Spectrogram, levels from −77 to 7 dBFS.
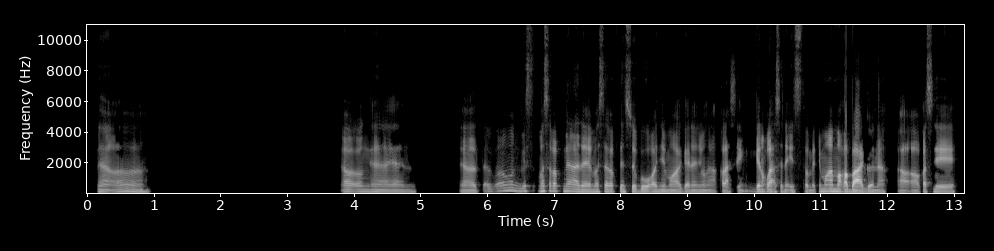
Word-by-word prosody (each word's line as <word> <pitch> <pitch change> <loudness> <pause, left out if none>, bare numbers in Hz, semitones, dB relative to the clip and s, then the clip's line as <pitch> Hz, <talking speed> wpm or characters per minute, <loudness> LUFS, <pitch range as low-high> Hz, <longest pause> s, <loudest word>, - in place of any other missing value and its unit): Oo. 125 0 -4 2.9
Oo 125 -1 -1 0.2
nga, 120 - -3 0.2
ayan. 115 -1 -5 0.8
Ah, 110 +1 -2
ta - - -10
ma 180 +5 -5
gus 165 0 -6
masarap 160 0 -1
nga 145 -3 +2
ano, 125 - +1
eh, 120 - +3
masarap 125 +1 -1
din 130 -2 -2
subukan 120 -2 +1
'yung 115 -1 -3
mga 110 -1 +2
gano'n, 110 0 -1
'yung 110 - -4
mga 110 -2 -7
klaseng, 110 +4 -3
gano'ng 125 0 +4
klase 120 -1 +4
na 115 - -2
instrument 105 0 -5
'yung 140 +2 0
mga 145 - +5
makabago 115 -5 +7
na, 105 +1 -4
oo 105 0 -2
kasi, 115 -2 +2
120 Hz, 140 wpm, -23 LUFS, 110-130 Hz, 2.9 s, makabago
